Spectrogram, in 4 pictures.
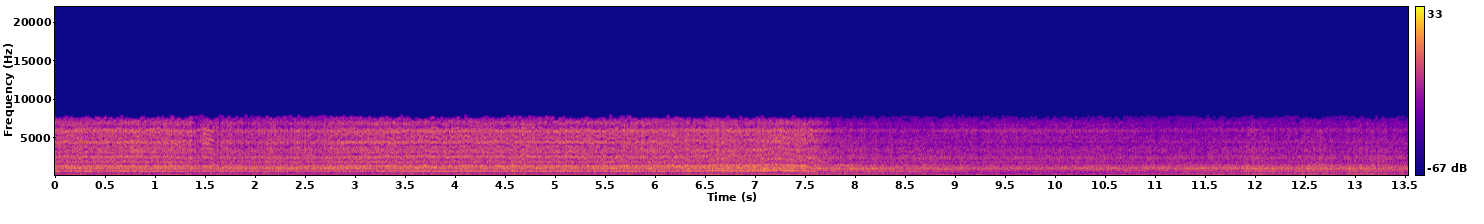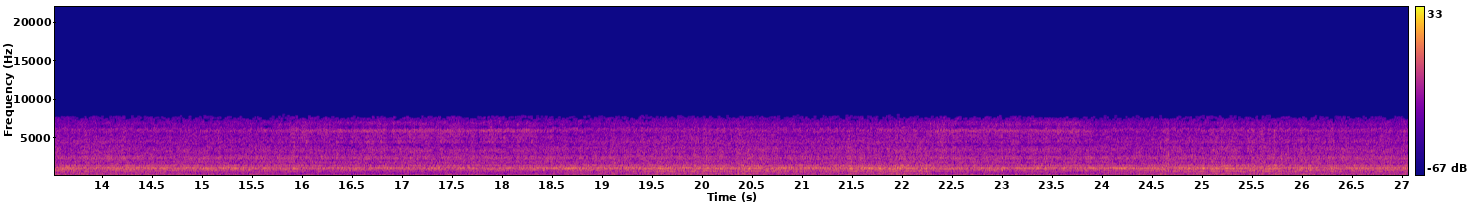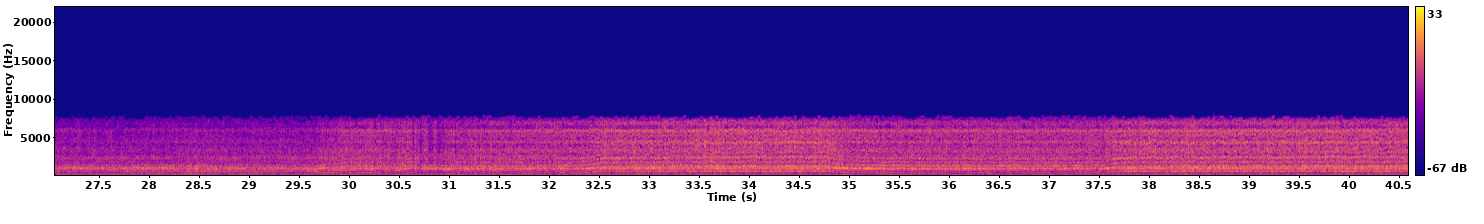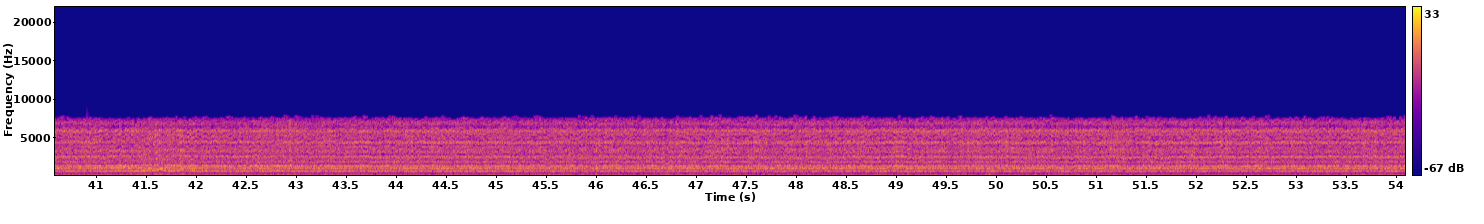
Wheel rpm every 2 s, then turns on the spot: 160, 160, 160, 150, 80, 70, 70, 70, 70, 70, 70, 70, 70, 70, 70, 110, 150, 140, 120, 160, 160, 160, 160, 160, 160, 160, 160.
none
